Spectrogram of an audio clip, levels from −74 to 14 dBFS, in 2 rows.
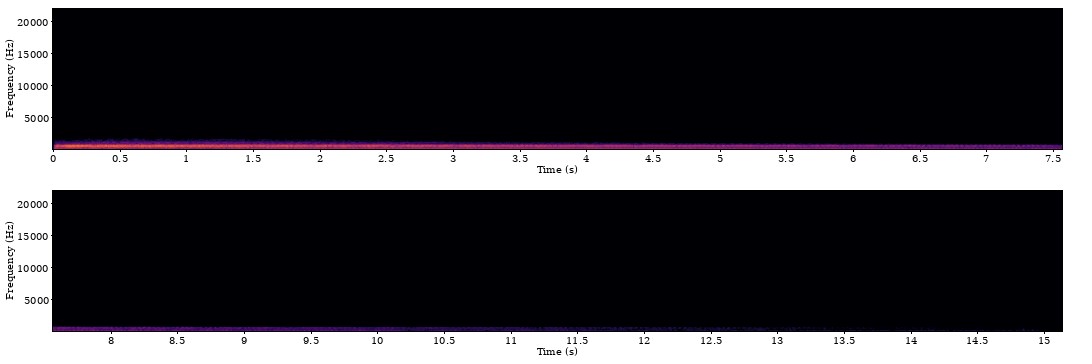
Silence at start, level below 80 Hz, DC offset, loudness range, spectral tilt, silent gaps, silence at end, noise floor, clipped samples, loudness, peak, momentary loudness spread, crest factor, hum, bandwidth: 0 s; -64 dBFS; under 0.1%; 25 LU; -9.5 dB/octave; none; 6.4 s; -70 dBFS; under 0.1%; -29 LUFS; -10 dBFS; 26 LU; 22 dB; none; 1.8 kHz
